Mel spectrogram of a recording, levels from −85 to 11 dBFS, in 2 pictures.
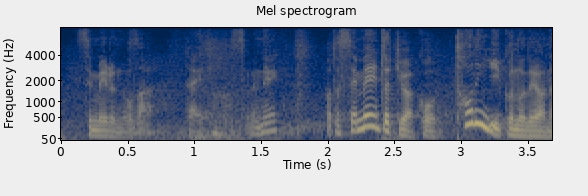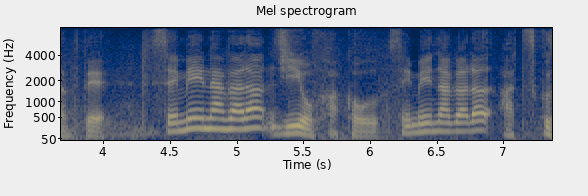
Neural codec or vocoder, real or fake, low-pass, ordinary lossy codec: codec, 16 kHz, 1 kbps, X-Codec, HuBERT features, trained on LibriSpeech; fake; none; none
